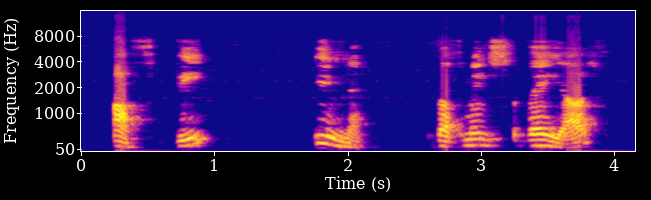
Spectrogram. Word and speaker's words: αυτοί: Over here we see omicron and iota that I'm gonna teach after the verb είμαι, that is another combination that make together the pronunciation e. Αυτοί είναι, that means they are, but only for masculine people.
